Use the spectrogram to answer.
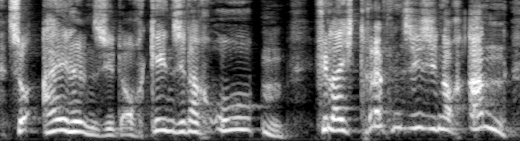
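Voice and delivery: high, urgent lady, climbing in pitch; urging lady. Acted. Lady sending the intruder upstairs, urgent. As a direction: hurry him along eagerly.

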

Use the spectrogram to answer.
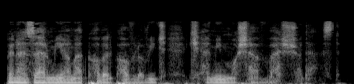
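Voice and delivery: plain reading voice

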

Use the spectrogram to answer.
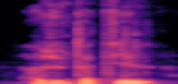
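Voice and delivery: ordinary delivery

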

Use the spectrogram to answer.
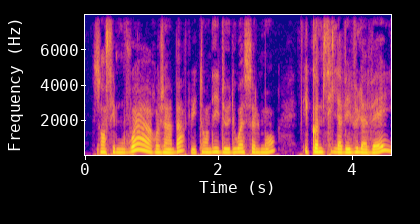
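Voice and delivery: ordinary delivery

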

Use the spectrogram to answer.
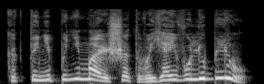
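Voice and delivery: swelling plea that peaks on the last word; impassioned outburst. A narrator's reading. Natasha's heated declaration of love.

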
